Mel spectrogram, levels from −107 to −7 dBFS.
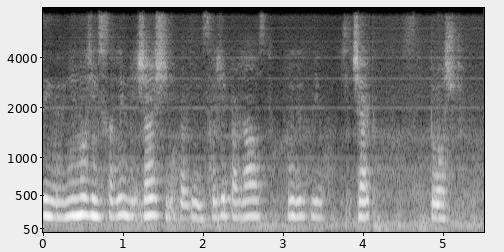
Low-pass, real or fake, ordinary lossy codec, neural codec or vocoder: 7.2 kHz; fake; Opus, 64 kbps; codec, 16 kHz, 0.5 kbps, FunCodec, trained on LibriTTS, 25 frames a second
